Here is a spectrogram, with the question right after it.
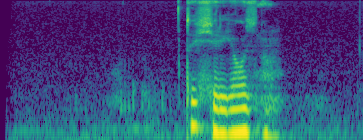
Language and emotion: Russian, sad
